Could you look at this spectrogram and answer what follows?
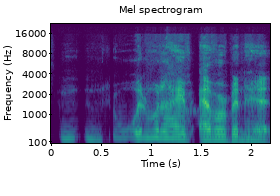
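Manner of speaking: high, loud weeping wail, stammering at start. Asked whether they have never been hit before, answering while crying. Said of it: "Fully crying".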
